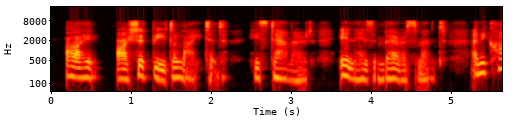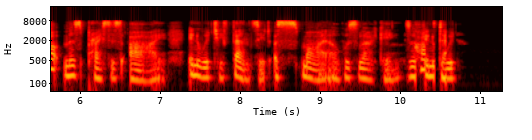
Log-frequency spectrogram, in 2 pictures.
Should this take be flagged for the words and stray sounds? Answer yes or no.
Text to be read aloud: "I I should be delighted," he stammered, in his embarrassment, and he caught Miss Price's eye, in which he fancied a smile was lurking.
yes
